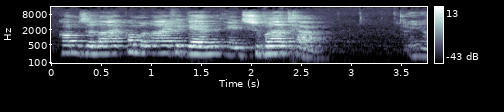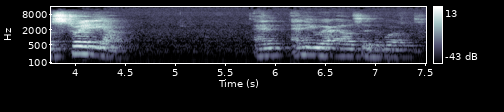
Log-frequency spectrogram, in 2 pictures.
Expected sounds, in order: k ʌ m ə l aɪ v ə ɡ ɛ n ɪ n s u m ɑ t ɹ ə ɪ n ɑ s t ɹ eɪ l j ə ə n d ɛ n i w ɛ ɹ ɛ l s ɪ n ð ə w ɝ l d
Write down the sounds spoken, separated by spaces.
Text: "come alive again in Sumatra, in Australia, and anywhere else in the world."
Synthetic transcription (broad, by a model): k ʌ m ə l aɪ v ə ɡ ɛ n ɪ n s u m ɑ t ə ɪ n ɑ s t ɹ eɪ l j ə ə n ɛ n i w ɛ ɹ ɛ l s ɪ n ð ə w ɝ l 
